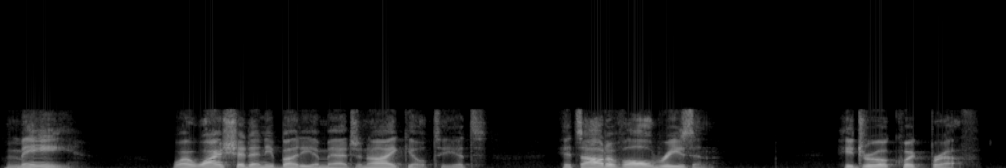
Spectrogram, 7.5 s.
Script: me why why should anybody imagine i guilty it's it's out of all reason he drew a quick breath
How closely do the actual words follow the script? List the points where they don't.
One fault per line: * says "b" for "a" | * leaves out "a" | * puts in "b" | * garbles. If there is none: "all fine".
all fine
